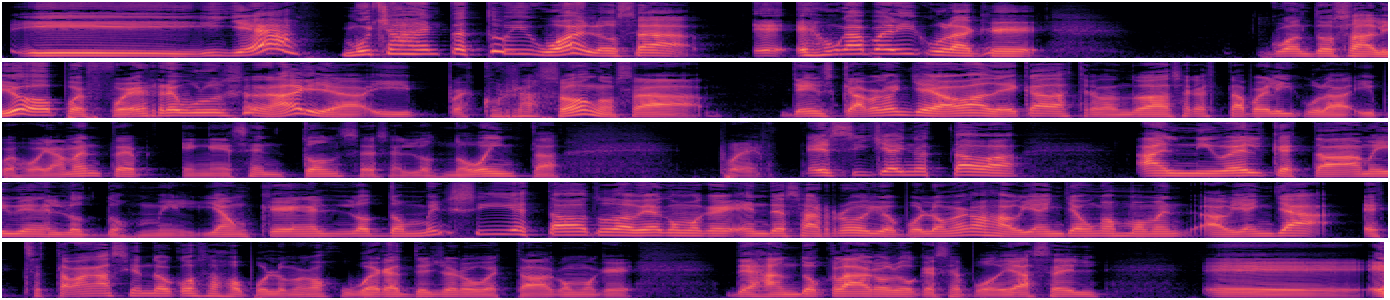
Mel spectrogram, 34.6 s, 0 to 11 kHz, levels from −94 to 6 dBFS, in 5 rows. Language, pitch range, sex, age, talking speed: Spanish, 110-160 Hz, male, 20-39, 175 wpm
